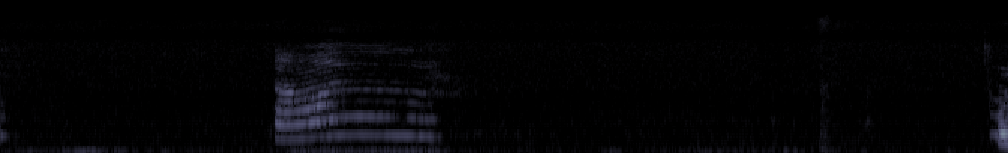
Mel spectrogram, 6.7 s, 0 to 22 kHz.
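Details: Single short meow, about one second, rising then level, from a talkative 11-year-old semi-long-haired tabby male cat living in Britain, sounding like a complaint; quiet room, a few faint clicks afterwards.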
